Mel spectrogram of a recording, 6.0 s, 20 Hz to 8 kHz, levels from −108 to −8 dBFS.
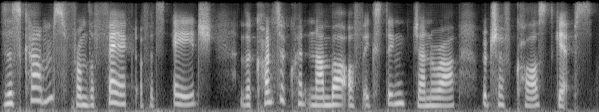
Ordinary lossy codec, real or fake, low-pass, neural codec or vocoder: Opus, 64 kbps; fake; 7.2 kHz; codec, 16 kHz, about 1 kbps, DyCAST, with the encoder's durations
